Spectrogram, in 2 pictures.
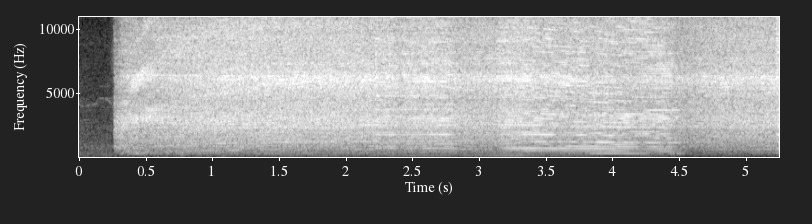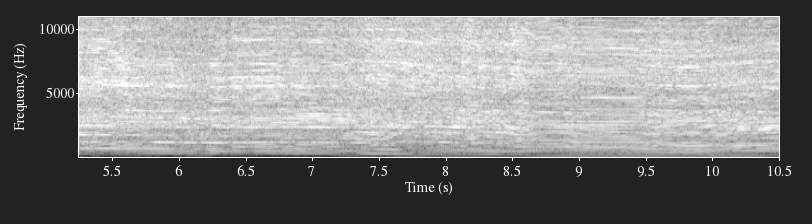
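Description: A handheld power cutting tool running loaded as it cuts the sheet-metal floor of a Jeep TJ's body tub from underneath, with a steady high-pitched whine that wavers and sags in pitch as the cut bears down.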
